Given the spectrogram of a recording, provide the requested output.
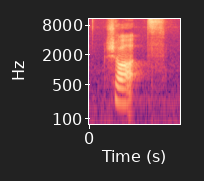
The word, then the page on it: shots: American English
